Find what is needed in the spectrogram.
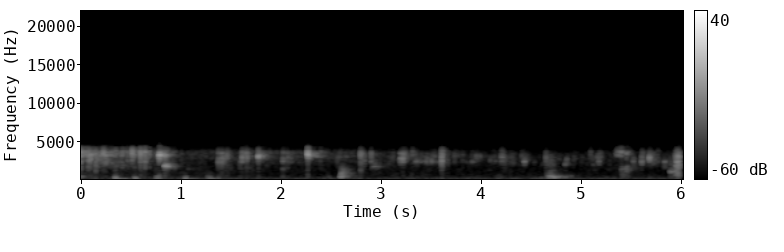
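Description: Hot cooking oil in a steel pan faintly crackling and spitting, with scattered small pops throughout.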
